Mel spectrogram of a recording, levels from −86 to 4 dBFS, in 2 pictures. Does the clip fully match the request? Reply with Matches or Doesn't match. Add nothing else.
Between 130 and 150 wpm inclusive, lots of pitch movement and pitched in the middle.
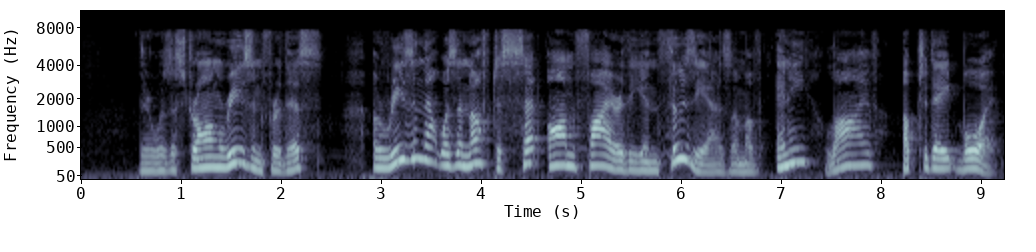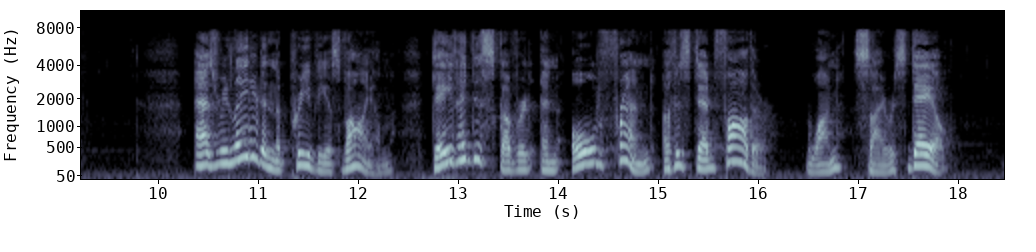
Matches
